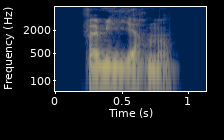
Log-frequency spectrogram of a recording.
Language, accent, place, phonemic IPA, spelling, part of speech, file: French, France, Lyon, /fa.mi.ljɛʁ.mɑ̃/, familièrement, adverb, LL-Q150 (fra)-familièrement.wav
- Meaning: colloquially; informally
